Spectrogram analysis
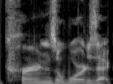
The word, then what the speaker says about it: Kearns: that earned him the prestigious, and help me pronounce this right, Robert E. Kearns Award. Is that correct? Yes, the Robert E. Kearns.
